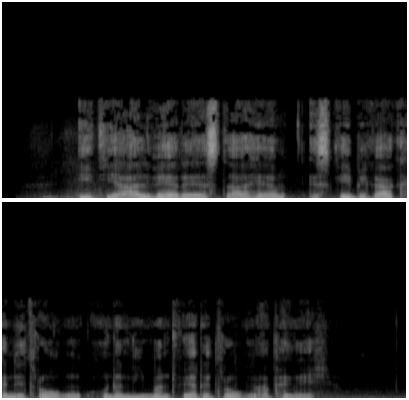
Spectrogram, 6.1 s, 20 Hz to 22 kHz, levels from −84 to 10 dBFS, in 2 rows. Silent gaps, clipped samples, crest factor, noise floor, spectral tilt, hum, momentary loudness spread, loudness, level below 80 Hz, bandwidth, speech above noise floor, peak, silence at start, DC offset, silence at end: none; under 0.1%; 22 dB; -59 dBFS; -4 dB/octave; none; 11 LU; -35 LUFS; -60 dBFS; 11.5 kHz; 24 dB; -14 dBFS; 0.3 s; under 0.1%; 0.2 s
